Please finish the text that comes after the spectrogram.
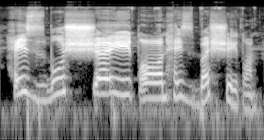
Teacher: یا ساکن سے پہلے شین کے اوپر زبر ہے تو ادھر یالین، یالین کو ہم نے لمبا بھی نہیں کرنا اور جھٹکا بھی نہیں دینا۔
